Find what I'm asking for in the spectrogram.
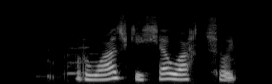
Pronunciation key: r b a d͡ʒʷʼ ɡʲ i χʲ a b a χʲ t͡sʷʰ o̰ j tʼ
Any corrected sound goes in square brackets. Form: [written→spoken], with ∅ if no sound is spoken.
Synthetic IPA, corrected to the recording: r [b→w] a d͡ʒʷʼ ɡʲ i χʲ a [b→w] a χʲ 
